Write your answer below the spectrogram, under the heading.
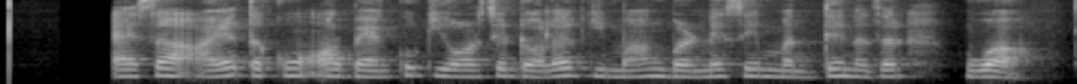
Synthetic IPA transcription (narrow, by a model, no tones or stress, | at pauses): ɛːsaʔa̰ːjat̪ɐkõʔɔ̰ːɾbɛ̃ːŋkõkiɔːɾseɖɔːləɾkimãːŋɡbɐɽnesemɐd̪ʱjenɐzəɾɦʊaː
